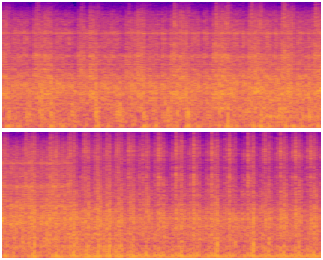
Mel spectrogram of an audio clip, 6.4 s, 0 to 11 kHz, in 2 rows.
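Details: 1969 VW Fastback, sat 19 years (last inspected 1998): ragged, uneven firing that surges and sags, running only on gas poured into the intake from a bottle; fuel injection delivers no fuel to the line.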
